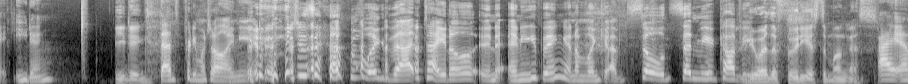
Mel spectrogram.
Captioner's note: laughs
